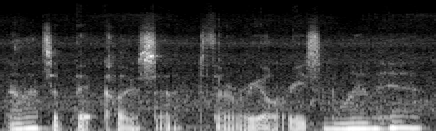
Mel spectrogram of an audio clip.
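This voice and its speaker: Here the man's pitch sits in the middle, and he's very animated, talking a little fast over a noisy background. It's ASMR roleplay again: a flirtatious, teasing fantasy villain with a caring streak, speaking intimately and smoothly straight to the listener.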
